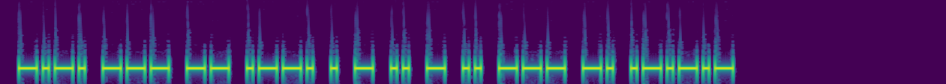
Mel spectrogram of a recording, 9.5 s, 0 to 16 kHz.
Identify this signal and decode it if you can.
Morse code, heard as a keyed tone, about 20 wpm, 700 Hz. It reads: COMPETITION.
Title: Sentences with 6-Word Phrases - 20wpm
